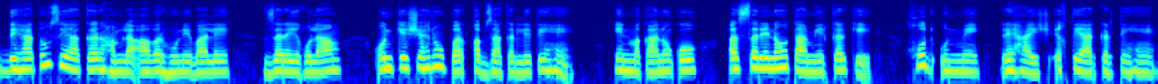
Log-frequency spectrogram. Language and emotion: Urdu, neutral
